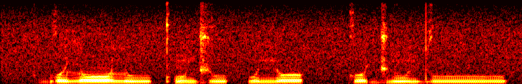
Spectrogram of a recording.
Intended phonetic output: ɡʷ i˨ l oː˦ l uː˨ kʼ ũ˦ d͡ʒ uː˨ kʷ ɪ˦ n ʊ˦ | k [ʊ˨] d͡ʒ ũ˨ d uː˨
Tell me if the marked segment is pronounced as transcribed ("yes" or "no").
yes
